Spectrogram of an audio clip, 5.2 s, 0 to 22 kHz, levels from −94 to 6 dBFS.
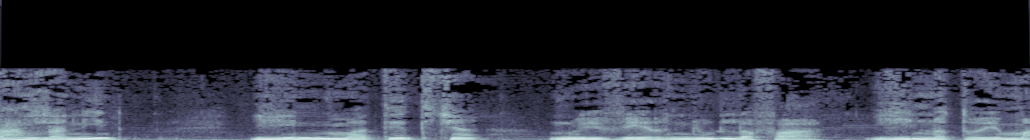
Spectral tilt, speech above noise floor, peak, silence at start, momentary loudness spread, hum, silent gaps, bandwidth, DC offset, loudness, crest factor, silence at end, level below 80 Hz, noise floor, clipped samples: -7.5 dB/octave; 23 dB; -2 dBFS; 0 s; 9 LU; none; none; 11.5 kHz; under 0.1%; -13 LUFS; 10 dB; 0 s; -34 dBFS; -35 dBFS; under 0.1%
